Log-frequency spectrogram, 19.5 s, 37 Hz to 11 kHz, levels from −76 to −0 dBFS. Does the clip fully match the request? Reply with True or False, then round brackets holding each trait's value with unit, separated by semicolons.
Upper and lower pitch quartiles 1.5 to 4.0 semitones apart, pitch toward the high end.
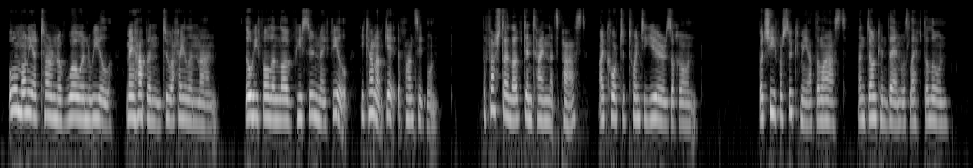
True (2.7 semitones; 195 Hz)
